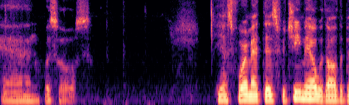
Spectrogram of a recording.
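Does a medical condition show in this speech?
No.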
